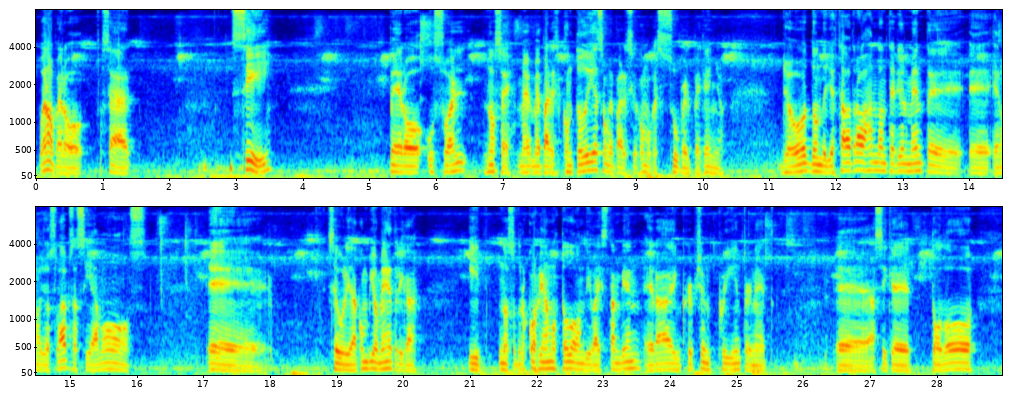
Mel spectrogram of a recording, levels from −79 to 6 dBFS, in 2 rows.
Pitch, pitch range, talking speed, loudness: 115 Hz, 100-125 Hz, 105 wpm, -15 LUFS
